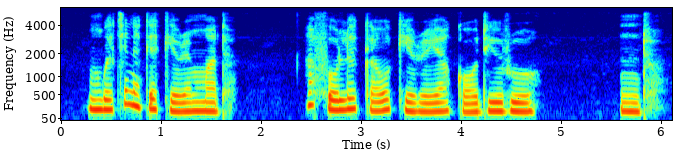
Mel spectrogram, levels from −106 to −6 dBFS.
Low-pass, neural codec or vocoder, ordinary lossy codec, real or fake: 5.4 kHz; none; none; real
